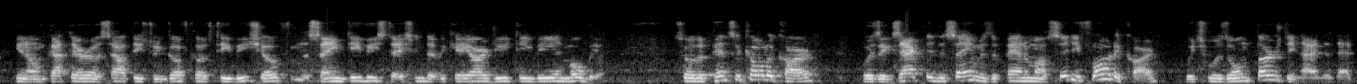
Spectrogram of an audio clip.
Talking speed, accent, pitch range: 175 wpm, American, 140-170 Hz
